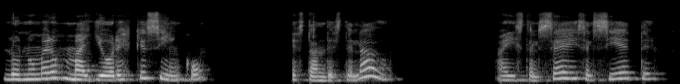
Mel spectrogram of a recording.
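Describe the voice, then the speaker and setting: A woman's voice: a little high, slow pace, a little mellow. Patient woman teacher explaining math. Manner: patient, explanatory, often asks "¿verdad?". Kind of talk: recorded class lecture.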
